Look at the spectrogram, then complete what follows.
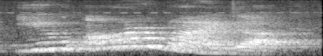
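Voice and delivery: high, slow, loud exclamation; dawning realization. Acted. Alligator realizes who his duck is, delighted exclamation. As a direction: exclaim it slowly as it sinks in. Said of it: "And he realizes".

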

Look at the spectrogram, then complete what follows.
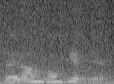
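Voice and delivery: weak, strained voice after surgery. Real, not acted. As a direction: speak through post-surgery weakness. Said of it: "I had surgery yesterday".

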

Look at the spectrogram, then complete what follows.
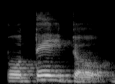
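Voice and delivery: slow Potato with ta stressed. Shown as a demonstration. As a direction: stretch Potato, punch ta. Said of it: "la palabra es así".

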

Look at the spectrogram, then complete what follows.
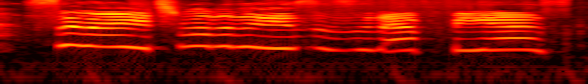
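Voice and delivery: high laugh-cry voice; can barely talk for laughing; laughing while talking. Real, not acted. Laughing-crying while explaining.

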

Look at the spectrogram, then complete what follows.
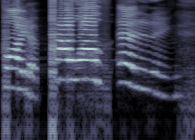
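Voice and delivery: loud, booming, dramatic proclamation; big announcer line. Retold or imitated. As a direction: declare it like a grand catchphrase. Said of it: "It's like".

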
